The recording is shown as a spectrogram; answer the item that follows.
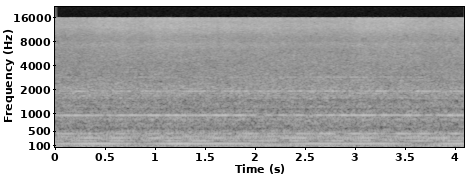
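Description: Engines of a fast tour boat running at a steady cruise, heard inside its enclosed passenger cabin as a loud, even, low drone.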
